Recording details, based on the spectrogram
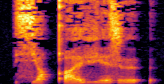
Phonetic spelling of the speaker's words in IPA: sʲ ə qʼ ɛ vʲ e z ʏ ʔ

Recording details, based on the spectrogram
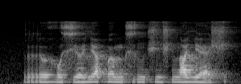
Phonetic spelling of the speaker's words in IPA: r ɵ ɦ o xʲ œ lʲ ɑ ɓ œ m xʲ u ŋ ʃ i ʃ n ɑ lʲ æ ʃ

